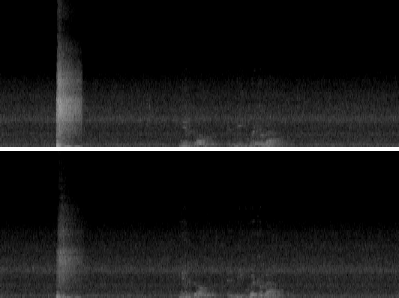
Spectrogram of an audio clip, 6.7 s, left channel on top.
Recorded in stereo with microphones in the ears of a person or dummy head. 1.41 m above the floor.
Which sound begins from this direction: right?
A woman speaking, at 3.0 s.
